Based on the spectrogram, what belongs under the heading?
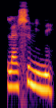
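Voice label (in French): "la cheminee", French; navidad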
